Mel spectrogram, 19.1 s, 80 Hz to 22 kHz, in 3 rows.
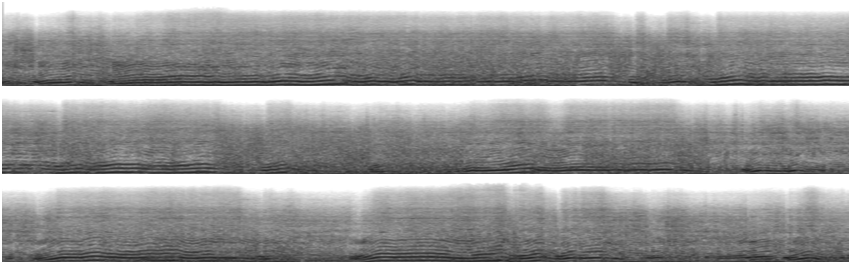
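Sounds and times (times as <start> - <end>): dirt bike engine revving: 0.0 - 19.0.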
